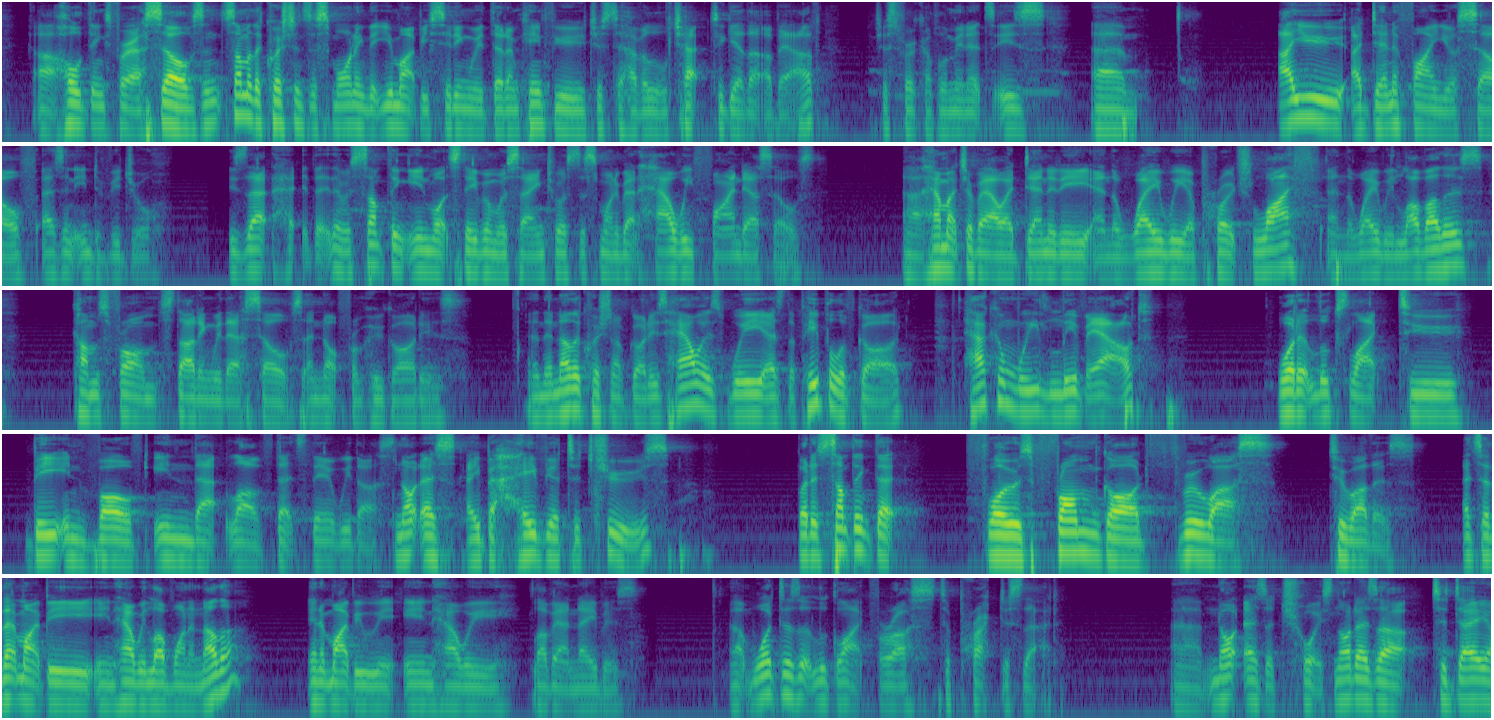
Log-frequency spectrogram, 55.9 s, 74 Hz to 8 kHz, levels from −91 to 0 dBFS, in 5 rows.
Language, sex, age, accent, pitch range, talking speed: English, male, 20-39, Australian, 105-130 Hz, 200 wpm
